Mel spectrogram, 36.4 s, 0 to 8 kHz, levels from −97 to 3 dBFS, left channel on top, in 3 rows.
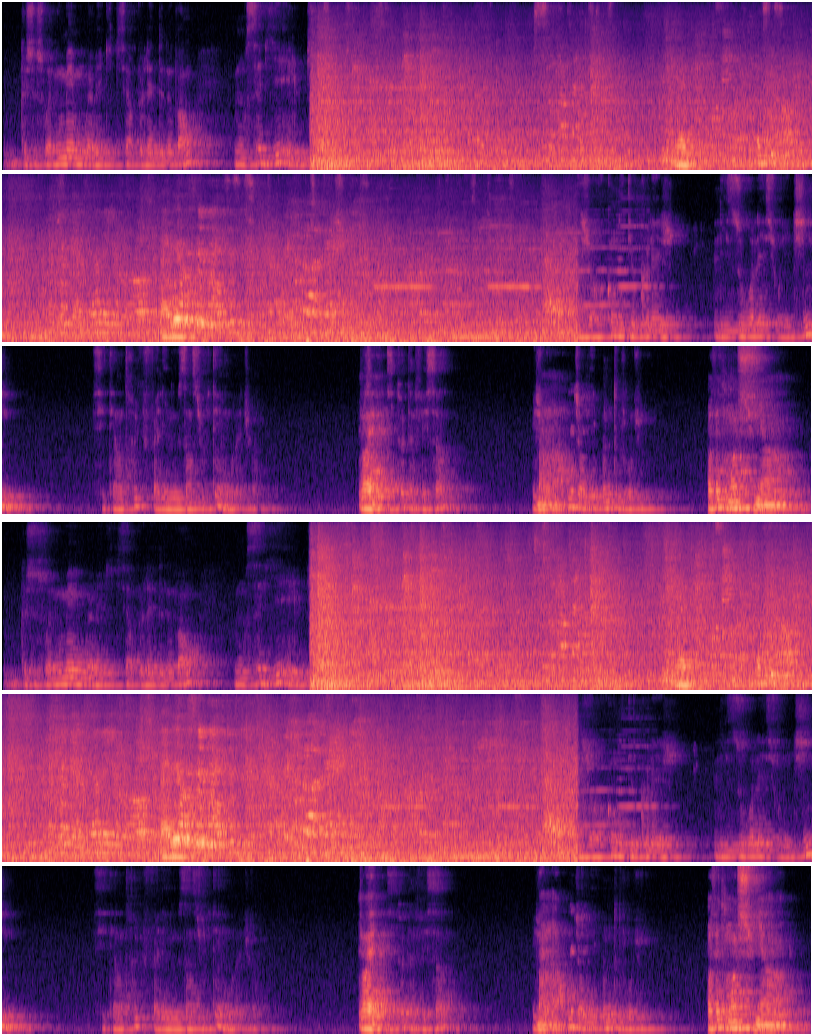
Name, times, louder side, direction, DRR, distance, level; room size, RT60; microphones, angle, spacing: voice 1, 0.0-2.9 3.5-6.0 7.0-7.7 7.9-9.3 10.8-11.5 11.7-13.8 15.4-18.2 18.8-20.0 20.7-22.2 22.8-24.5 25.7-28.2 29.7-29.8 30.1-31.0 32.2-34.0, equal, 75° left, 4 dB, 4.9 m, -34 dB
sound 1, 4.6-20.8, right 3 dB, 85° right, 1.0 m, -24 dB
voice 2, 10.1-10.4 11.3-11.4 14.5-15.0 29.6-30.0 32.3-32.7 34.9-36.1, equal, 60° right, 2 dB, 5.8 m, -20 dB
Wind instrument woodwind instrument, 17.7-21.9, left 4 dB, 40° left, 4.2 m, -40 dB
29.0 x 25.5 x 5.3 m, 1.0 s
head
